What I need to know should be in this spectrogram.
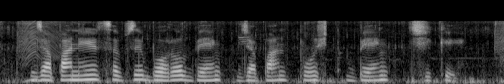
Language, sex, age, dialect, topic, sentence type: Magahi, female, 18-24, Northeastern/Surjapuri, banking, statement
